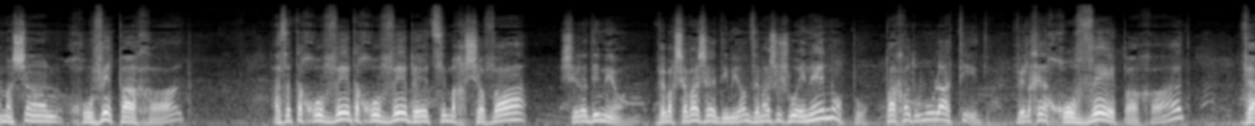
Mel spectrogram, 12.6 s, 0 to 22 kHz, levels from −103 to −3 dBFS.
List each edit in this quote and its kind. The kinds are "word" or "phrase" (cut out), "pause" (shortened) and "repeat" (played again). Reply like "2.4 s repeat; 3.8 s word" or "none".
3.5 s repeat; 6.5 s pause; 10.5 s word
